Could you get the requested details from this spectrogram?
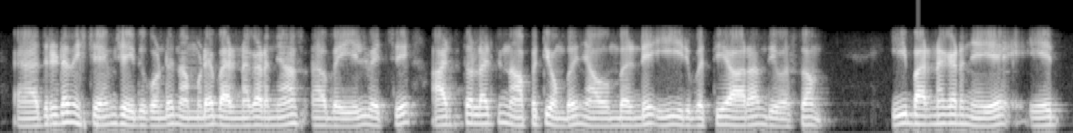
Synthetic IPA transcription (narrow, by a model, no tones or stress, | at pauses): ed̪ɾiɽeniʂt͡ɕɐjɐmt͡ɕe̞jt̪̬uɣo̞ɳɖɨnɐmːuɽe̞bʱɐɾɐɳɐɣɐɽɐɲːɐɐbɐjilʋet͡ɕːɨa̰ːjiɾɐt̪ːit̪o̞ɭːaːjiɾɐt̪ːinaːlpːɐt̪ːio̞mbɨɲɐʋɐmbɐrinde̞iːiɾubɐt̪ːiaːraːmd̪iʋɐsɐm | iːbʱɐɾɐɳɐɣɐɽɐɲːɐjeː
